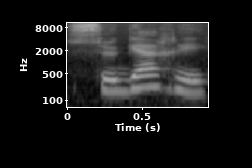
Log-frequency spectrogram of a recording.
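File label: "park", English word; Multi-Lingual Talking Picture Dictionary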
